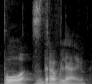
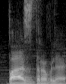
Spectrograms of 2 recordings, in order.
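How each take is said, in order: First: The first vowel sounds like a full O. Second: The first vowel sounds like A. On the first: The speaker calls it wrong. "not поздравляю" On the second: The speaker calls it right. "this letter O we pronounce like A"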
